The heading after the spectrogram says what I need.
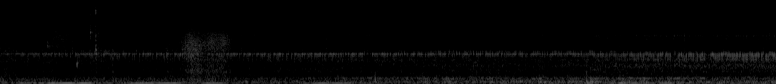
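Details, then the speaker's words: Dell Inspiron 9300 laptop from 2005, running XP after a reinstall: a faint, steady high whine under quiet room noise as the drive spins smoothly and quietly, which is normal. "hear that hard drive spinning it is quite quiet though for a hard-driving I'm quite happy with that"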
